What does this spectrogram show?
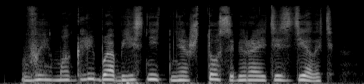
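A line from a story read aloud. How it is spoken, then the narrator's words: Heavy, quiet. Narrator (Russian): тяжело и тихо сказала Алина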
